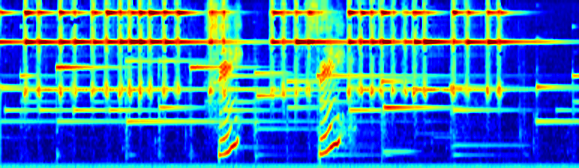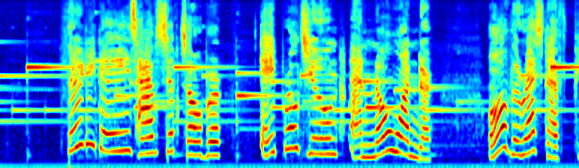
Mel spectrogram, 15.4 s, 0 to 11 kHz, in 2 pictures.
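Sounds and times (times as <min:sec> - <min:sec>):
small tricycle handlebar bell ringing: 0:00.0 - 0:07.2
speech: 0:02.9 - 0:03.3, 0:04.2 - 0:04.7, 0:09.0 - 0:13.6, 0:14.2 - 0:15.4.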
